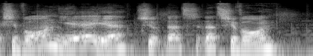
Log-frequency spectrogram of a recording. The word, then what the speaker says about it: Siobhan: non heirs tend to know on how to pronounce them okay like shivon yeah yeah that's that's siobhan shivon um oh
